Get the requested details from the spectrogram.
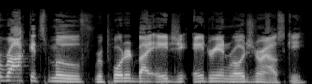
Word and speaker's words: Wojnarowski: Woj is Adrian Wojnarowski, just because I want to say that correctly.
